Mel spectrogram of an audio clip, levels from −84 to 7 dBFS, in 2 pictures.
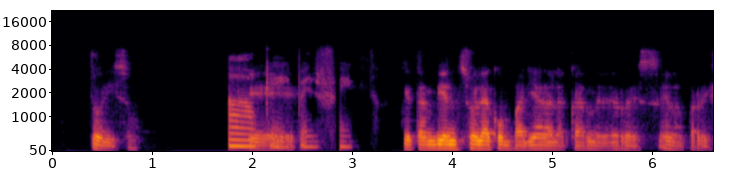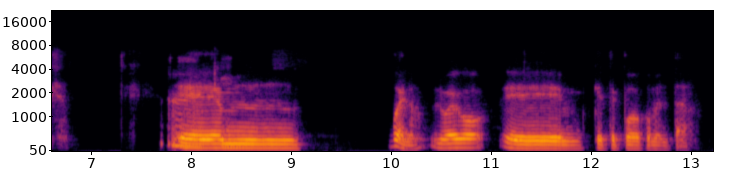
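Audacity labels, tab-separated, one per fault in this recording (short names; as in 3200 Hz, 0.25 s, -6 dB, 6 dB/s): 2.830000	2.880000	gap 48 ms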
